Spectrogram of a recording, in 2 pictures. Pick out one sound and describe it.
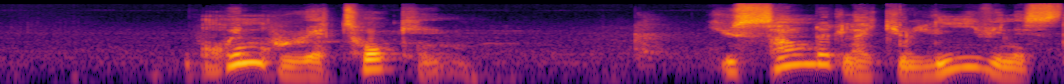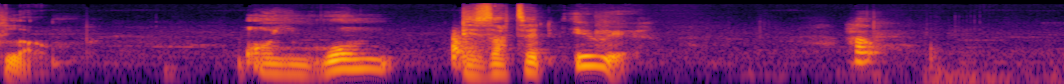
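A man speaks firmly and with feeling, close by.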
